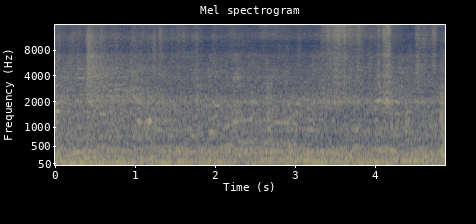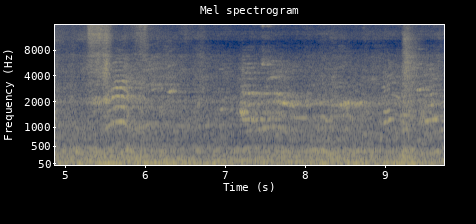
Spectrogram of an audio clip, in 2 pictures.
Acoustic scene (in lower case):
residential area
